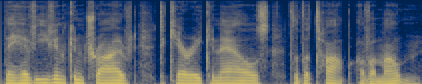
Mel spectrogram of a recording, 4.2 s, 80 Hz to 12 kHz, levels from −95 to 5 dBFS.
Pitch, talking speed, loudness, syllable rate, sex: 110 Hz, 185 wpm, -17 LUFS, 5.1 syllables/s, male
